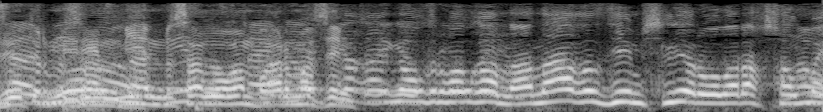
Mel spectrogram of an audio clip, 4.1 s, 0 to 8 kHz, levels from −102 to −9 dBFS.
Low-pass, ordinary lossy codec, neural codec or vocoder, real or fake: 7.2 kHz; MP3, 48 kbps; none; real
